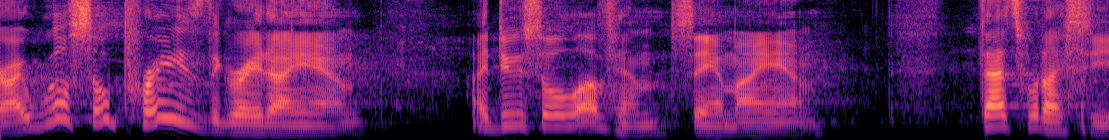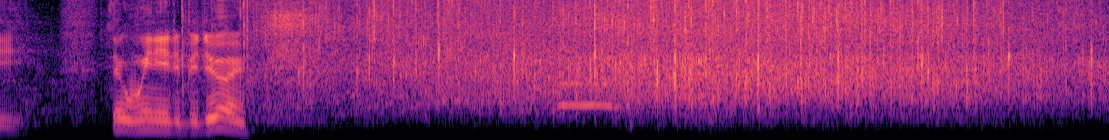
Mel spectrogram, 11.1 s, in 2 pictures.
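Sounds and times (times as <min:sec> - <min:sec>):
speech: 0:00.0 - 0:04.2, 0:04.9 - 0:07.2
audience applause: 0:06.4 - 0:11.0.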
